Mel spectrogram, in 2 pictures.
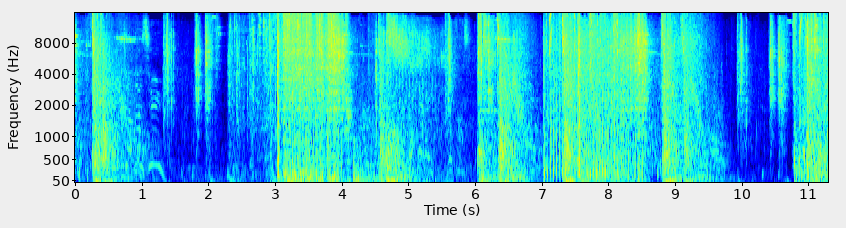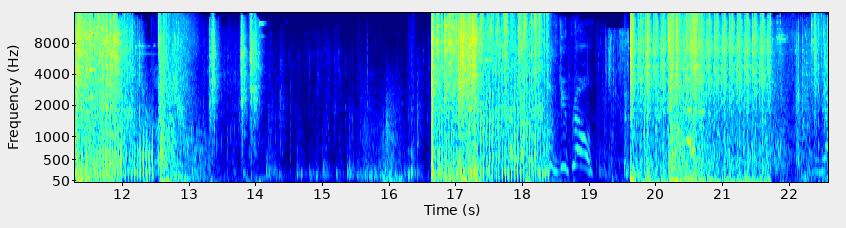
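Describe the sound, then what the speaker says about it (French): Gunfire in the battle royale game Apex Legends comes in loud repeated automatic bursts separated by short pauses, close and punchy, with occasional voices speaking between volleys. "Je tire dessus."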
